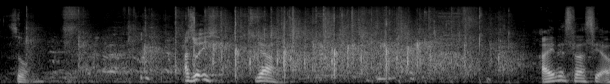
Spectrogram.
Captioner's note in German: Applaus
